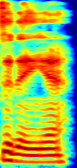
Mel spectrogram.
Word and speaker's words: Denis: I always call him Dennis V. Is it Denis? It's Denis. Yeah, he's French.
